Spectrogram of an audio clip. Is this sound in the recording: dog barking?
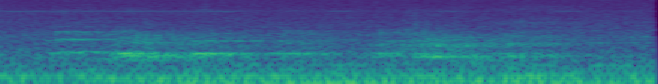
yes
